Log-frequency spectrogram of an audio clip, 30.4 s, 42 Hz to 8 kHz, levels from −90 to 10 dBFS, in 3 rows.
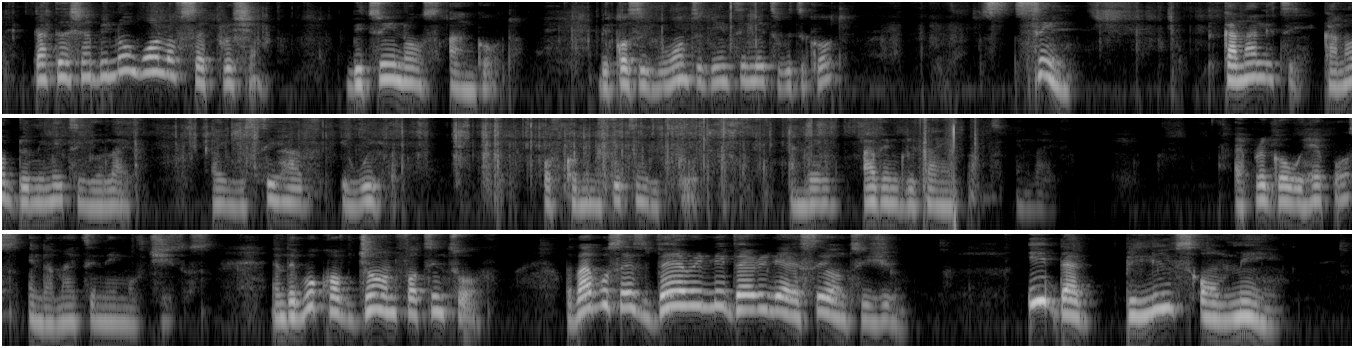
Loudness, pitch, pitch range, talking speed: -30 LUFS, 170 Hz, 145-210 Hz, 155 wpm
